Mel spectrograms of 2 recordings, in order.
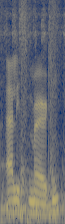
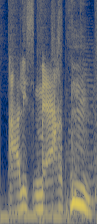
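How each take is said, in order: First: The name is said with an American accent. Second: The name is said with a German accent. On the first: The speaker calls it wrong. "l'ho sempre pronunciata con l'accento maragano" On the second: The speaker calls it right. "Lei è tedesca ... quindi sarebbe [name]"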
